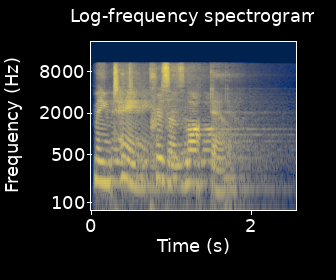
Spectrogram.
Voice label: Prison Announcer; Timesplitters 3; Mars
